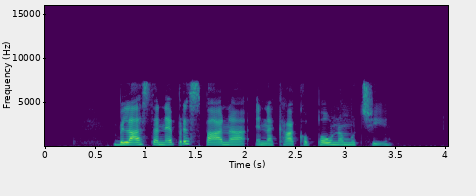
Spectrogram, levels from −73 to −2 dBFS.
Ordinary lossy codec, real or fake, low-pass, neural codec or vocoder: Opus, 64 kbps; real; 7.2 kHz; none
